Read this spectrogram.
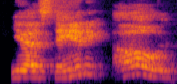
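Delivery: ordinary delivery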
